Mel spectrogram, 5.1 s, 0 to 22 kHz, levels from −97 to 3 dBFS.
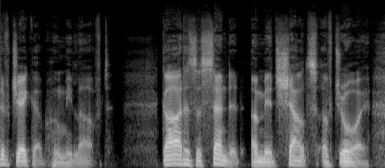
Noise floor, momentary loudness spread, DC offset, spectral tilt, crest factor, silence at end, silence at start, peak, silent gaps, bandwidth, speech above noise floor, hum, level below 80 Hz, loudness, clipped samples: -59 dBFS; 13 LU; under 0.1%; -5.5 dB/octave; 20 dB; 0 s; 0 s; -6 dBFS; none; 14.5 kHz; 34 dB; none; -42 dBFS; -24 LUFS; under 0.1%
